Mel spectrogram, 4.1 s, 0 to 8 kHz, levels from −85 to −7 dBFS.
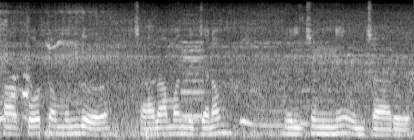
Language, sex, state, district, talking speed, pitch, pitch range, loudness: Telugu, male, Andhra Pradesh, Sri Satya Sai, 100 wpm, 145 Hz, 130-150 Hz, -13 LUFS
